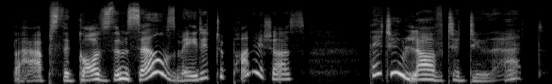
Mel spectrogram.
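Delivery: loud, high, swooping madman; mad prisoner, theatrical. A narrator's reading. Prisoner explains his part in the spirit, madly theatrical. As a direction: declaim it with manic relish.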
